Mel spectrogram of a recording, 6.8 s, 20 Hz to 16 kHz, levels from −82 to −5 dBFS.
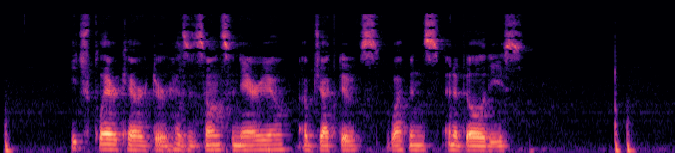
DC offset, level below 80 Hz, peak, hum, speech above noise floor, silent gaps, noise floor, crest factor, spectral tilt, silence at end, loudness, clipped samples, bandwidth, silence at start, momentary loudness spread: under 0.1%; -48 dBFS; -6 dBFS; none; 39 dB; none; -64 dBFS; 20 dB; -4.5 dB/octave; 0.4 s; -26 LUFS; under 0.1%; 11.5 kHz; 0.05 s; 15 LU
